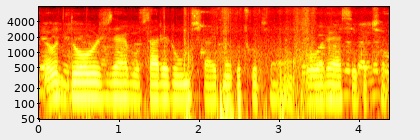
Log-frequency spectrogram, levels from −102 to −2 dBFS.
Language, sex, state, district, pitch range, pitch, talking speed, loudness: Hindi, male, Delhi, New Delhi, 115-130 Hz, 120 Hz, 165 wpm, -18 LUFS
